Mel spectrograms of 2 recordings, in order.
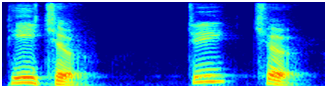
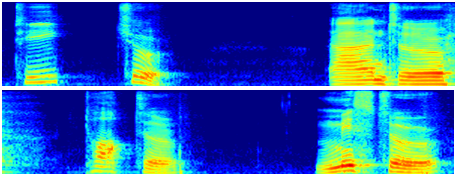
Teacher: you don't have to pronounce R whenever R comes after the vowel. अगर वॉयल के बाद R आ जाए तो आपने R को प्रोनाउंस नहीं करना।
